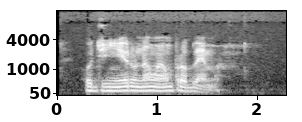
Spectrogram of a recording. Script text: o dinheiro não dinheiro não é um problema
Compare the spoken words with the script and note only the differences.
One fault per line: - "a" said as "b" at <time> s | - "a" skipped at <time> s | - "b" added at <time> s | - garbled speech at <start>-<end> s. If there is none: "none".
- "dinheiro não" skipped at 1.0 s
